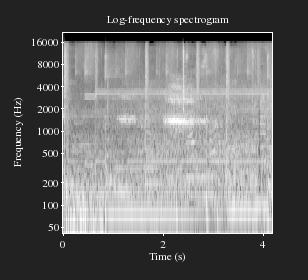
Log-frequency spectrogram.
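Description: A car driving slowly, heard from inside the cabin as a steady low engine and road rumble. Two brief high squeals come near the middle.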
